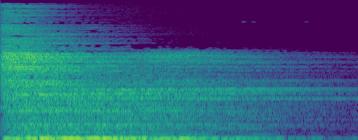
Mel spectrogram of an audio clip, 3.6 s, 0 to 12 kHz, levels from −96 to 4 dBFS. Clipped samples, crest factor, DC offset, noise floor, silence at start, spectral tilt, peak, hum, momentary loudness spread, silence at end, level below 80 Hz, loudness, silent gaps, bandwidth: under 0.1%; 18 dB; under 0.1%; -48 dBFS; 0 s; -2.5 dB/octave; -2 dBFS; none; 23 LU; 0.65 s; -20 dBFS; -17 LUFS; none; 11.5 kHz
